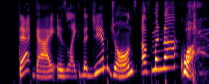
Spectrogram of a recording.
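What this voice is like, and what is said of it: Put-on Wisconsin accent. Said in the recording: “I'm going to say this in my Wisconsin voice”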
